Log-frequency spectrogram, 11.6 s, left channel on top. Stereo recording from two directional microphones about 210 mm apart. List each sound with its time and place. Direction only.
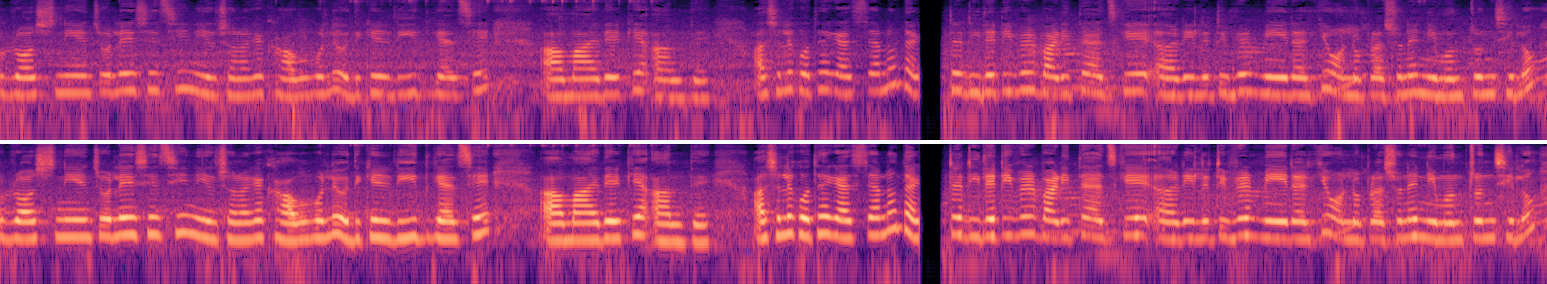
0.1 s speech: 25° right (ahead or behind); by 10.0 s 45° right (ahead or behind)
10.0 s speech: 30° right (ahead or behind)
